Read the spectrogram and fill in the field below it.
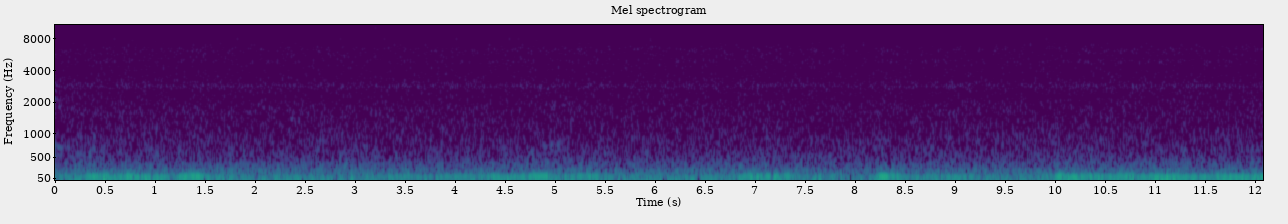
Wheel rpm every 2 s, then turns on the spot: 0, 0, 0, 0, 0, 0.
none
